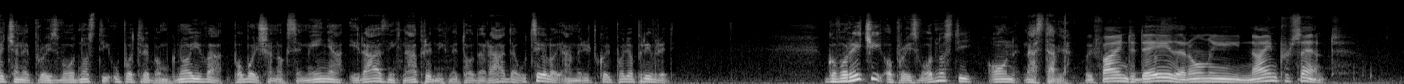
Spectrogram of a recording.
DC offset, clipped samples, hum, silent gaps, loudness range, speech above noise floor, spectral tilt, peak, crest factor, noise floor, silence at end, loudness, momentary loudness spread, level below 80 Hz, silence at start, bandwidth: under 0.1%; under 0.1%; none; none; 6 LU; 26 dB; -6.5 dB/octave; -4 dBFS; 18 dB; -47 dBFS; 0.3 s; -22 LUFS; 10 LU; -42 dBFS; 0 s; 12 kHz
